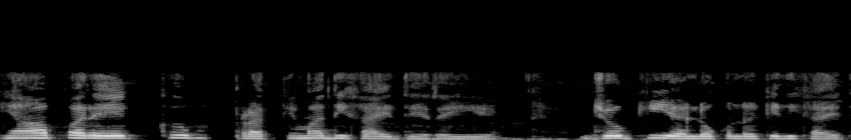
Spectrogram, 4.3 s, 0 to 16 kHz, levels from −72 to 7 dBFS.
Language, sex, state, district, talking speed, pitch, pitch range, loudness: Hindi, female, Uttar Pradesh, Jalaun, 210 wpm, 245 Hz, 220-270 Hz, -16 LUFS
